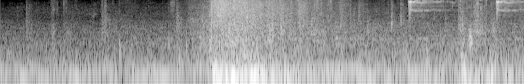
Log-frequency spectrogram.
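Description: A wooden crate smashes apart with a loud crack.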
